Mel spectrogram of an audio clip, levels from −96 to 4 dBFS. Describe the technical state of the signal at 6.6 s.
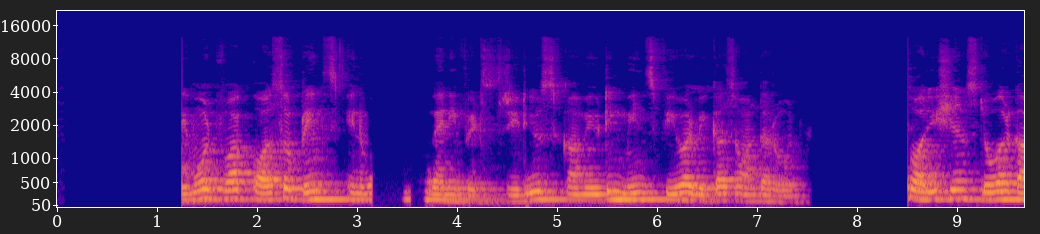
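At 6.6 s the speech signal is intact, with no fault audible at that moment.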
